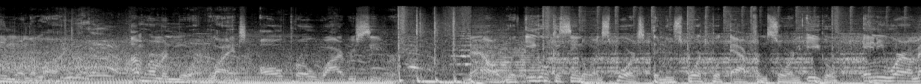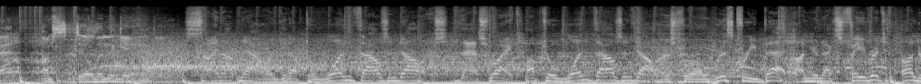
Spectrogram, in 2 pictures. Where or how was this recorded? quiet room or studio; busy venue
busy venue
